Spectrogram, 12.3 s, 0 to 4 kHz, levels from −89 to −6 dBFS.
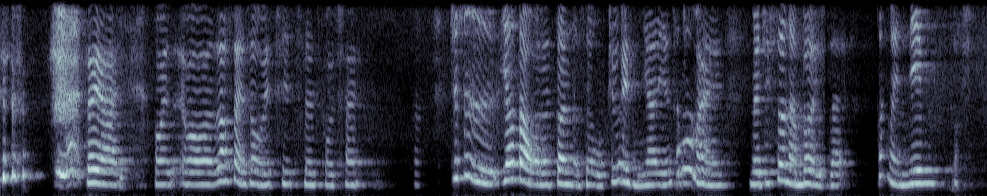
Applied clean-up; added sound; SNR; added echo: neural mask model Resemble Enhance denoiser.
